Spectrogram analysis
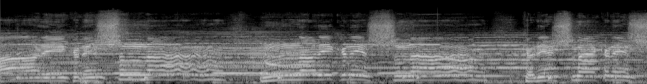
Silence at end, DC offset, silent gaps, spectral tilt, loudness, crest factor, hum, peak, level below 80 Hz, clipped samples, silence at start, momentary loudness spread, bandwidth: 0 s; under 0.1%; none; -2.5 dB/octave; -15 LUFS; 16 dB; none; 0 dBFS; -46 dBFS; under 0.1%; 0 s; 4 LU; 14 kHz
